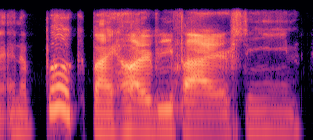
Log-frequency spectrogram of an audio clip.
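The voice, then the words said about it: Imitates another person's voice. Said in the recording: “That's my Harvey impression. ... I like it. It's pretty good.”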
